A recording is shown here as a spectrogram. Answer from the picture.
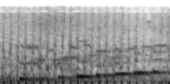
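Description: Steady, rapid rotor thumping from a helicopter, loud, with a rising engine whine layered over the chop and no voices.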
